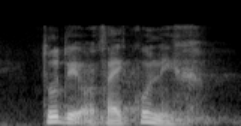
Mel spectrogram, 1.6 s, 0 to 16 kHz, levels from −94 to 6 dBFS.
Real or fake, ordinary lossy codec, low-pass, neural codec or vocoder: fake; none; 7.2 kHz; codec, 16 kHz, 4 kbps, FunCodec, trained on LibriTTS, 50 frames a second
